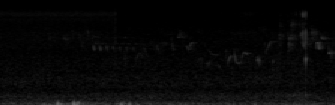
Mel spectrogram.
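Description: Faint songbird chirping and warbling in spring woodland: short repeated chirps, then looping up-and-down notes in the second half. There are a few low thumps about a second in.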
